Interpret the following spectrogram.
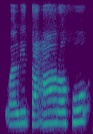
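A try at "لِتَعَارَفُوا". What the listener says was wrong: Jangan ditambah-tambah, enggak ada wawu. Bukan wali ta'arofu. Jangan nambah-nambahin.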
